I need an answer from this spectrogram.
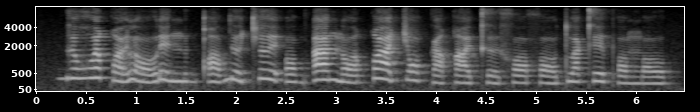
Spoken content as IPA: ɡ ɘ˥ ʁʷ e˥ qʷ ɘ˨˩˦ l ɔ˨˩˦ o̯ ɾ e˨ ŋ ɘ˨ ɡ qʼ ɔ˨˩˦ ɡ ɾ ɘ˨ cʰ ɘ˥˧ e̯ ʔ ɔ˨ ɡ ʔ a˥ n ɔ˨˩˦ qʷ a˥˧ c ɔ˥˧ k a˨˩˦ q a˨ e̯ kʰ ɘ˨˩˦ x ɔ˨ x ɔ˨˩˦ tʷ a˥ kʰ e˥˧ pʰ ɔ˨ ŋ ɔ˨ o̯

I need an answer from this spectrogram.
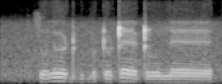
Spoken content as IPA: t͡s ʊ l ɵː ɖʱ u ɡ o ʈ ʊ ʈ ɛː ʈ ʊː n ɛː

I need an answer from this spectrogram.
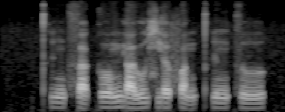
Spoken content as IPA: t̪ʰ i˧˥ ŋ s ä̰˨˩ k ɤ˧˥ n̪ j ä˧˥ l u˥˩ ɕ j ɛ˥ f a̰˨˩ n t̪ʰ i˧˥ n t͡s ɹ̩˧˥

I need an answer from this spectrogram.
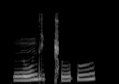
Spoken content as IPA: n ũ d i ǁ u ʔ u

